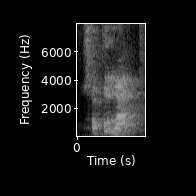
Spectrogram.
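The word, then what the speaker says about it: chocolate: চকলেট, 5 কাদা চকলেট, সকলাত এরা উচ্চারণ করে, চকলেটকে সকলাত উচ্চারণ করে।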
